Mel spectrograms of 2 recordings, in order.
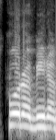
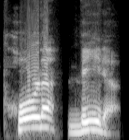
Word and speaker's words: Pura Vida: when I say it I always used to say Porta in my videos Porta Vida I have to think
